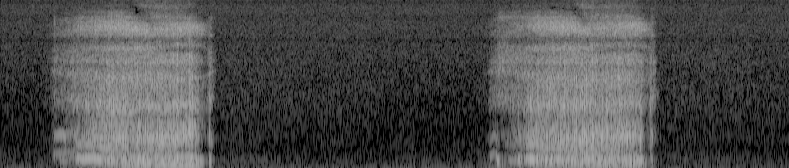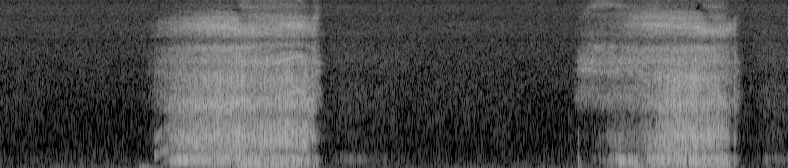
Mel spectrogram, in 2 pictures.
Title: snoring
